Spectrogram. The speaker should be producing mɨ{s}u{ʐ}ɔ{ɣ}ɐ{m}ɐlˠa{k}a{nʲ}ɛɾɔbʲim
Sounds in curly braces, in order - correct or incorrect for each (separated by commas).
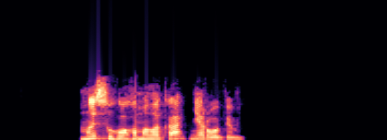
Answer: correct, incorrect, correct, correct, correct, correct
